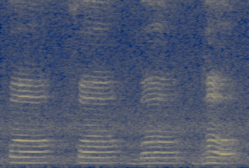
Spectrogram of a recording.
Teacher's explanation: इनमें आपके दोनों होठ मिल रहे हैं, होठों का प्रयोग हो रहा है, तो ये है ओष्ठ उच्चारण स्थान।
